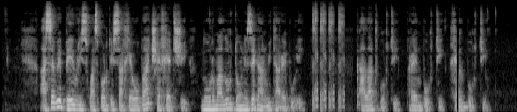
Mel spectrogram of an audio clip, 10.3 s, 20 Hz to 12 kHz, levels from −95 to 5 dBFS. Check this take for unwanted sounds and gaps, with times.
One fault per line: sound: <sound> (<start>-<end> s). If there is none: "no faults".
sound: laugh (6.2-6.9 s)
sound: dropout (9.1-9.2 s)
